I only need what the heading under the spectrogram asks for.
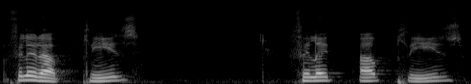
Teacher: هذا الشيء هذا الهمس اللي اسميه في التاء ما بيكون موجود لما تقولها بسرعه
